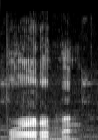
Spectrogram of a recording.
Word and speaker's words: Bradamante: Technically pronounced Bradamante, but We will be covering the points we see on screen here.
